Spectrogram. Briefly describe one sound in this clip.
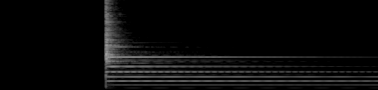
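A singing bowl is struck and rings out loudly, slowly fading.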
